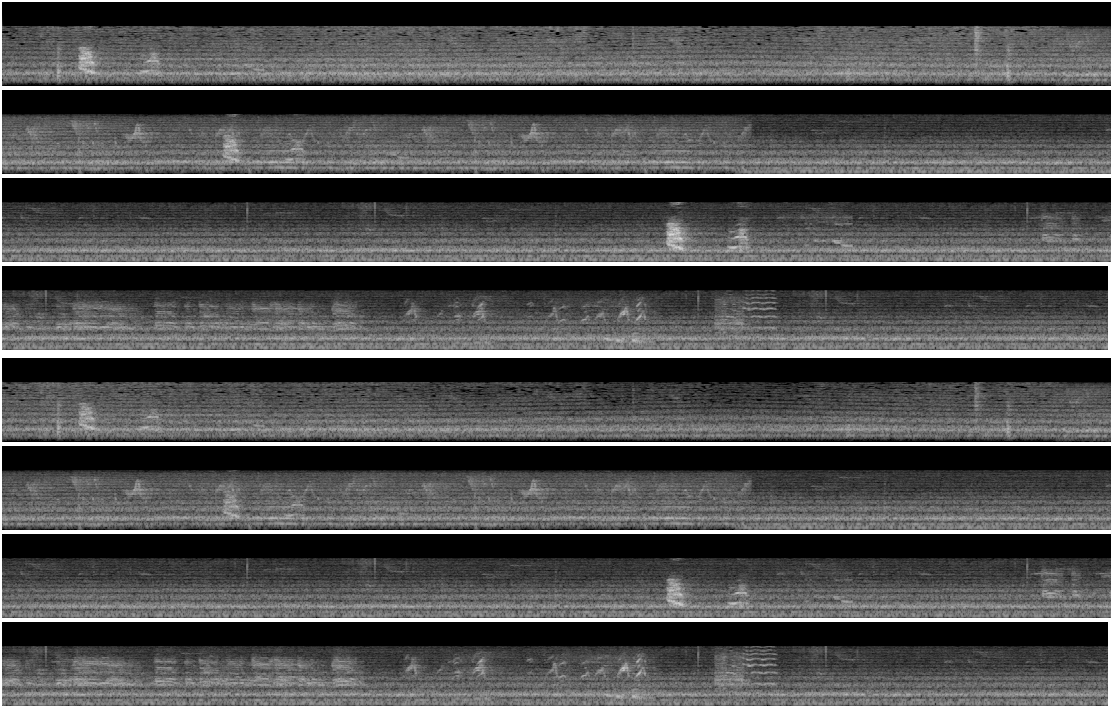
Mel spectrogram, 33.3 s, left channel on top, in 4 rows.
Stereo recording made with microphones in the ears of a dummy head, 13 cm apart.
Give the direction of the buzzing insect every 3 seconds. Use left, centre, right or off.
centre, left, left, centre, centre, centre, centre, centre, centre, centre, centre.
